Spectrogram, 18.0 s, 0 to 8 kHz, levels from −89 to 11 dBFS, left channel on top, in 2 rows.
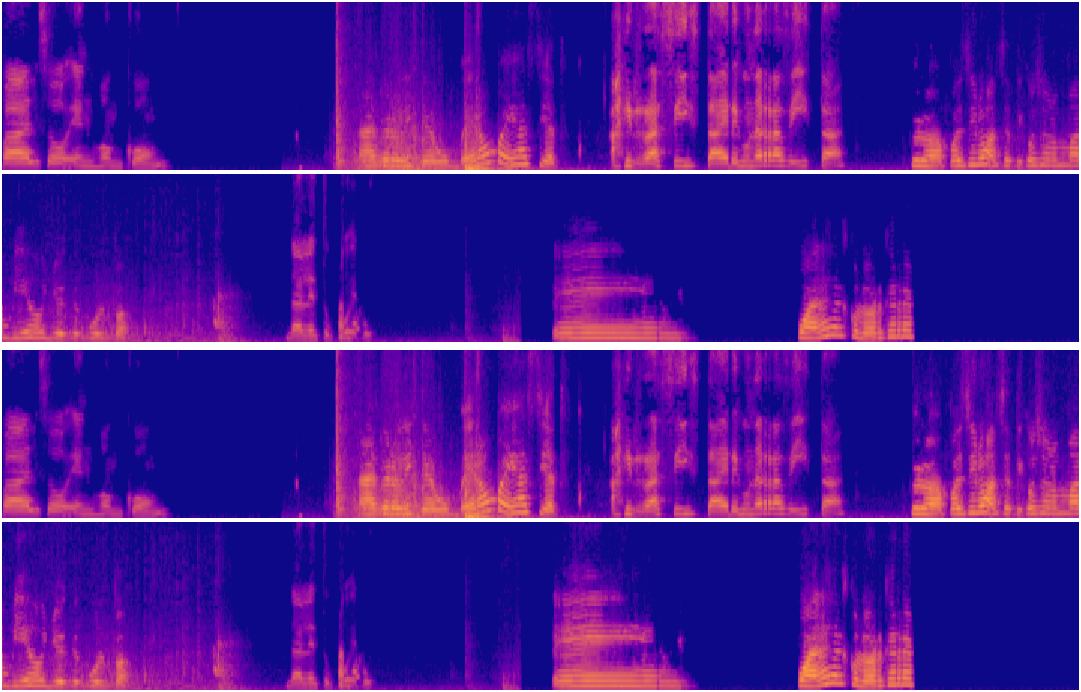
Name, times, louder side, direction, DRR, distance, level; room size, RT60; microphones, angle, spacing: voice 1, 0.0-1.4 5.1-7.0 11.3-11.9, left 3 dB, 30° left, 3.9 m, -29 dB
sound 1, 2.8-4.9 7.8-11.0 12.8-12.9 13.2-13.3, right 1 dB, 15° right, 4.2 m, -31 dB
voice 2, 3.0-4.6 7.6-10.0 11.8-11.9 13.6-14.7 15.6-16.6, right 4 dB, 55° right, 1.0 m, -23 dB
open air
head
